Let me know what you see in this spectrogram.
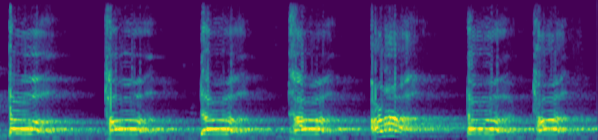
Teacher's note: ये मूर्धन्य ध्वनि जीभ का अग्र सिरा जाकर हमारे मूर्धा को टच करता है। मूर्धा मतलब तालू के पीछे जो गड्ढा वाला पोर्शन होता है वह मूर्धा बोला जाता है।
